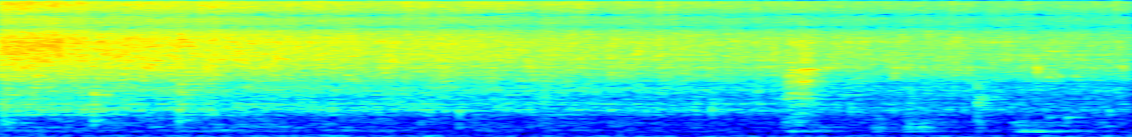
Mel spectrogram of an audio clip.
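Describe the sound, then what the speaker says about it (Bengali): Potato pieces frying in a pan over caramelized sugar for an egg and cauliflower curry, with a continuous close sizzle, a few stirring clinks and one brief louder scrape, no talk. "আলুটা আমি ভাজা ভাজা করে নেবো"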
